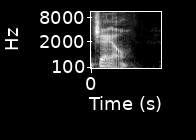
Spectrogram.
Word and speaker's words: gaol: So that word G-A-O-L is actually like it's a Middle English word. You pronounce it jail.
